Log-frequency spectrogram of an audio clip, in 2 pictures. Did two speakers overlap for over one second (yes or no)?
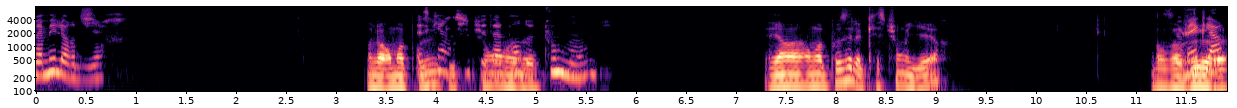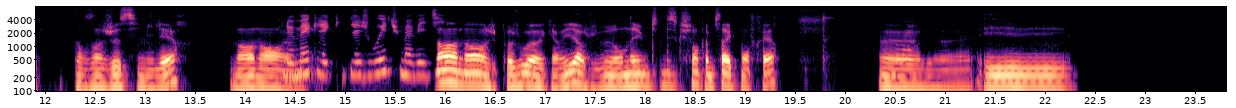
yes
